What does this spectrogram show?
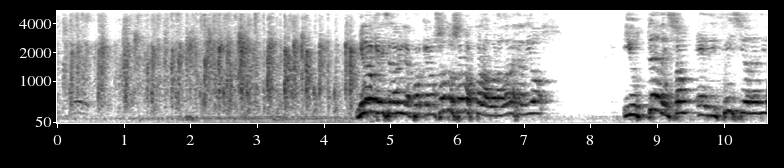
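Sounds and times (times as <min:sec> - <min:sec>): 
audience applause: 0:00.0 - 0:04.5
speech: 0:04.5 - 0:07.4, 0:08.5 - 0:10.6.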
